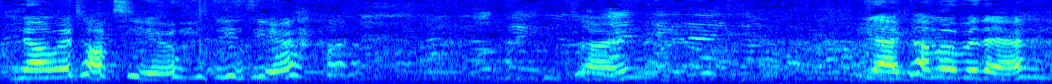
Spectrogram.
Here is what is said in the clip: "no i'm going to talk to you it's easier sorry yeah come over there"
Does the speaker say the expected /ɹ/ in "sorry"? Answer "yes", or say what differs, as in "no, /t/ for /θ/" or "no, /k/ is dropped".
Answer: no, /ɹ/ is dropped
